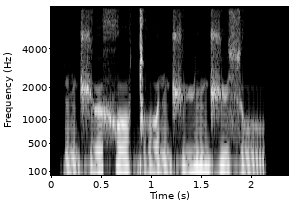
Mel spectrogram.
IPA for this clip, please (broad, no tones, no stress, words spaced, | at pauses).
nd͡ʒɵ xoɡ͡ǀond͡ʒy nd͡ʒyzu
